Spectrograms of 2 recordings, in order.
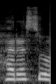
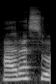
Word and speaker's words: ಹರಸು: ಆಗುವಂತೆ ಮಾಡುವುದು ಅಂತ ಅರಸು ಹರಸು ಅಂದ್ರೆ ಆಶೀರ್ವಾದ ಮಾಡು ಉಚ್ಚಾರಣೆ ನೋಡಿ ಅರಸು ಅಲ್ಲ ಹ ಅರಸು ಅಂದ್ರೆ ಆಶೀರ್ವದಿಸು ಇನ್ನು ಗೌರವ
